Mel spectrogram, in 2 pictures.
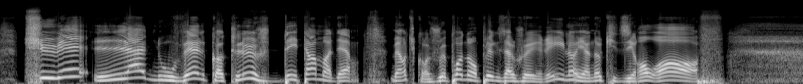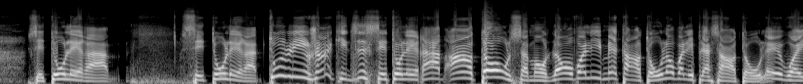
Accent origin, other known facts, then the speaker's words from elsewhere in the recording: Quebec City, Quebec, Canada; parce que je suis un Québécois de Québec, de Laval.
